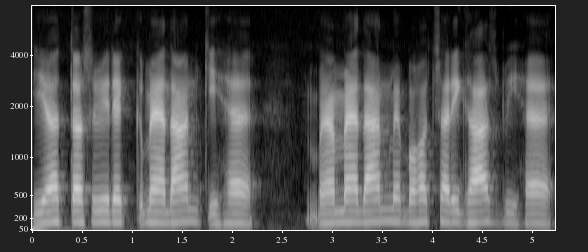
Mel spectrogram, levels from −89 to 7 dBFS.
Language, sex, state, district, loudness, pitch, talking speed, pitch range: Hindi, male, Jharkhand, Palamu, -18 LUFS, 145 Hz, 160 wpm, 130-150 Hz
